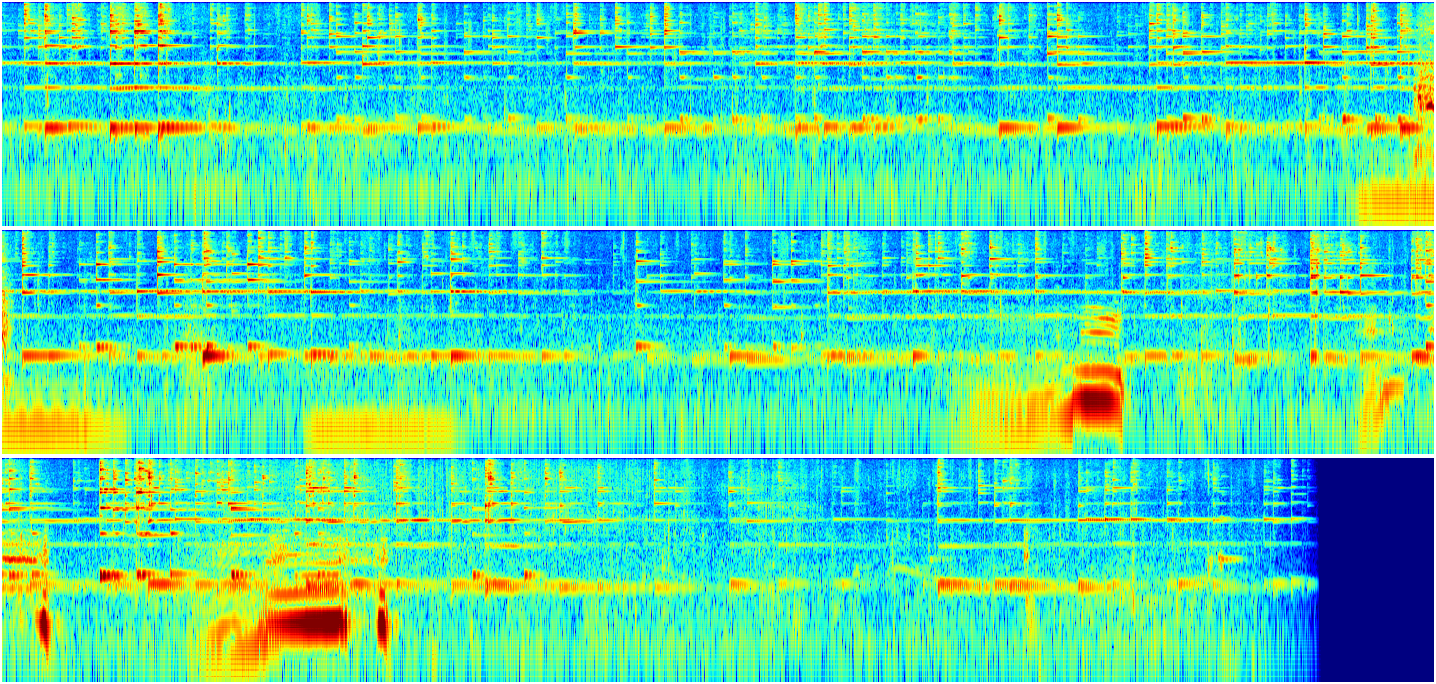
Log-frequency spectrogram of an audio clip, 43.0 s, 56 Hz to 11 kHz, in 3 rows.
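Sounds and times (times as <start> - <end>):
cowbells clanking: 0.0 - 41.8
cows mooing: 13.4 - 16.5, 17.4 - 19.8, 23.7 - 25.7, 27.8 - 29.3, 30.3 - 32.7.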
